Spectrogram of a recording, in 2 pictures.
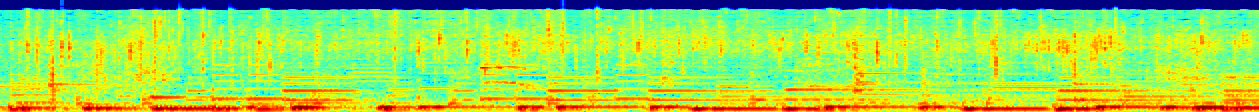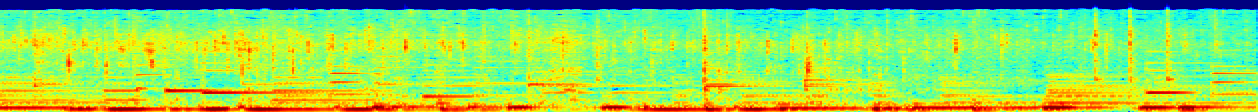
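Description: Hot oil sizzling and crackling as small anchovies deep-fry in a wok, with a metal skimmer stirring and lifting them. Background music plays throughout.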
